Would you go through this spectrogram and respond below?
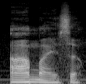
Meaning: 1. ant 2. electric pallet jack, electric pallet truck, electric pallet truck
- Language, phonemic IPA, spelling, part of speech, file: German, /ˈaː.(ˌ)maɪ̯.zə/, Ameise, noun, De-Ameise.ogg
